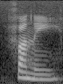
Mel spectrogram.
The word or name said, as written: funny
